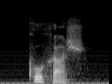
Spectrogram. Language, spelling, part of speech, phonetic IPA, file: Polish, kucharz, noun / verb, [ˈkuxaʃ], Pl-kucharz.ogg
